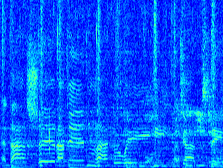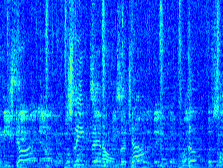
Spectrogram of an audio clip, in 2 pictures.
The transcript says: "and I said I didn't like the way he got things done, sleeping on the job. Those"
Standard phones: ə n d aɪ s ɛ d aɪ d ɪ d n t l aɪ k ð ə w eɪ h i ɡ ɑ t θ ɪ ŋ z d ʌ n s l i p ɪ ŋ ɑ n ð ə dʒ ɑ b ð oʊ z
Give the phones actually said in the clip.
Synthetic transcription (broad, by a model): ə n aɪ s ɛ d aɪ d ɪ d n t l aɪ k ð ə w eɪ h i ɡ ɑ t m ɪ z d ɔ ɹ s l i p ɪ ŋ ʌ n ð ə dʒ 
